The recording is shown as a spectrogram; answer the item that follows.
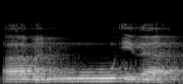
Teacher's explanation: ذال نرمی سے پڑھیں گے، ذال ایک مدہ ہے، 2 حرکات لمبا کریں گے۔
